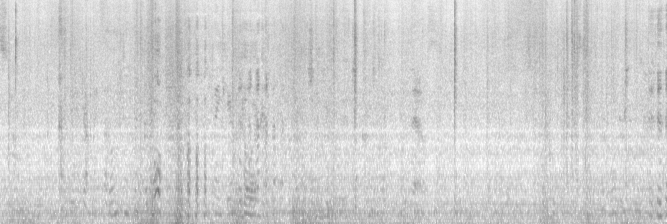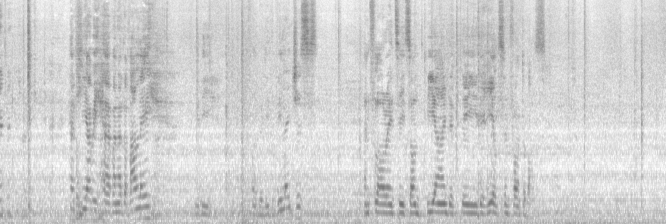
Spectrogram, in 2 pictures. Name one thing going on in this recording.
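A bus engine hums steadily as the bus drives along a road.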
